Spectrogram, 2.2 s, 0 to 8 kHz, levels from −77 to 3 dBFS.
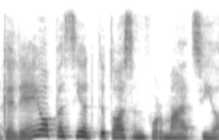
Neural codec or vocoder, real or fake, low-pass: codec, 16 kHz, 0.5 kbps, X-Codec, WavLM features, trained on Multilingual LibriSpeech; fake; 7.2 kHz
